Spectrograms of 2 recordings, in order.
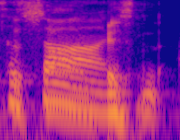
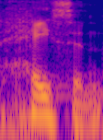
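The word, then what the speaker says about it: Hasan: I think he pronounced it Hasten, though. He said he let people call him Hassan, but let me YouTube that. – YouTube it. – How does Hasten Minhaj pronounce his? I think I watched it in his special. And he was like, it's actually Hasten.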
